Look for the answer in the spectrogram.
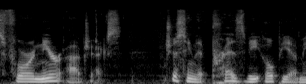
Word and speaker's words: presbyopia: This is a treatment for presbyopia.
